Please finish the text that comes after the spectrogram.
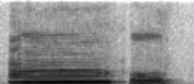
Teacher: Dia ada ikhfa hakiki, dia baca samar-samar dan dengung.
